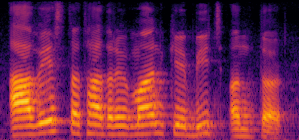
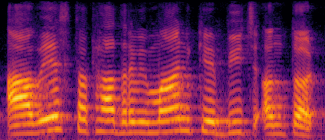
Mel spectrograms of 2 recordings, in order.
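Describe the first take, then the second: First: Said in the usual way. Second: Slow, clearly spaced topic title, a little higher and louder; slow dictation. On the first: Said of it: "यहाँ तक तुम याद करके लाएगा". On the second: Shown as a demonstration. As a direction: spell out the heading "आवेश तथा द्रव्यमान के बीच अंतर" word by word for students to write. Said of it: "ये टॉपिक खत्म करके आना". (धीमे, साफ़ लिखवाने वाले अंदाज़ में)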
